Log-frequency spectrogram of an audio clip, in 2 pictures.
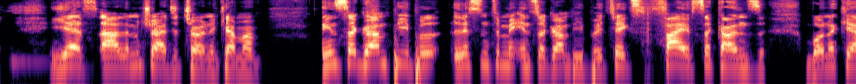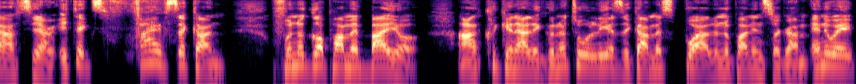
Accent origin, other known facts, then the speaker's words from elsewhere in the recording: Clarendon, Jamaica; also born or lived in Spanish Town, Jamaica; So I was born there, but I grew up in Clarendon.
